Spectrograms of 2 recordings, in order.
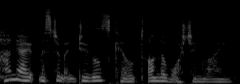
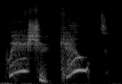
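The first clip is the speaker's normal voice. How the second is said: alarmed wife; 6 dB louder, slower than usual. A narrator's reading. Wife alarmed at missing kilt.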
